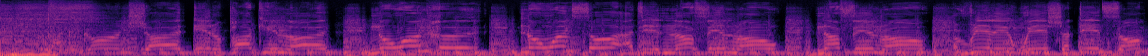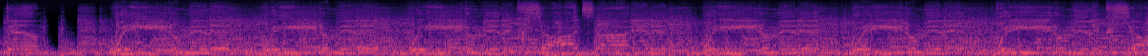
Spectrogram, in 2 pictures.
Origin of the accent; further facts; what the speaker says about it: Netherlands; Ik ben ook een Hollander en ik heb ook geshopt.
